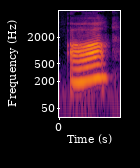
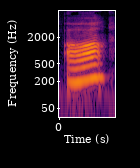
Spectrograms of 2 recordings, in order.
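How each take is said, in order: First: The pitch rises upward through the syllable. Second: The pitch rises upward through the syllable.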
